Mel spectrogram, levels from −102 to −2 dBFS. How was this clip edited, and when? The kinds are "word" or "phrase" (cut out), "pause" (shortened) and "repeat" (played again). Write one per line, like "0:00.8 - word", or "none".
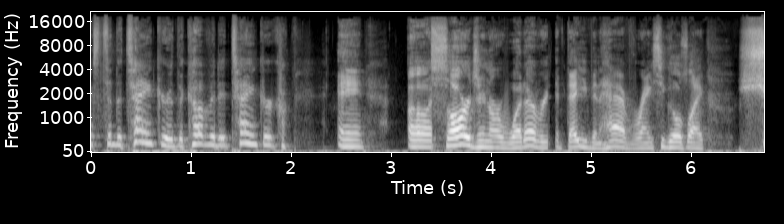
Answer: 0:03.4 - word
0:04.6 - word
